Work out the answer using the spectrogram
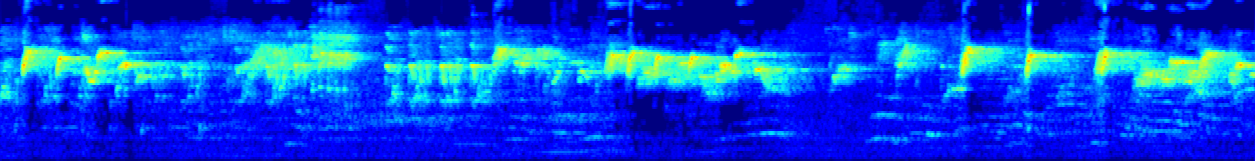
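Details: Red-whiskered bulbul song, a near-continuous chatter of quick, bouncing whistled notes strung together with barely a pause, lively and uneven in rhythm.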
